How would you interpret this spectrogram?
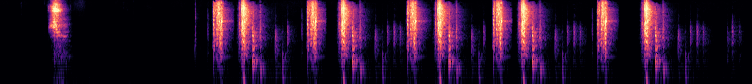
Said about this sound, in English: Oh, fuck. I just shot a fucking hole in the floor. I'm always doing that.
